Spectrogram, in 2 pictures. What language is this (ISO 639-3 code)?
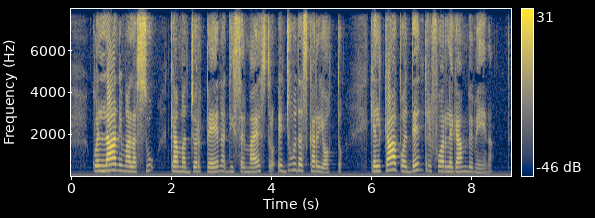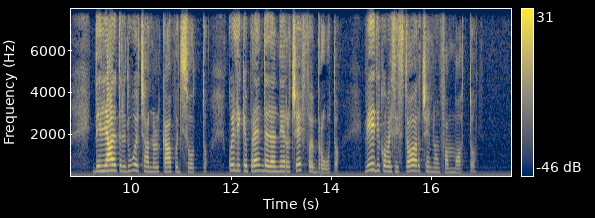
ita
